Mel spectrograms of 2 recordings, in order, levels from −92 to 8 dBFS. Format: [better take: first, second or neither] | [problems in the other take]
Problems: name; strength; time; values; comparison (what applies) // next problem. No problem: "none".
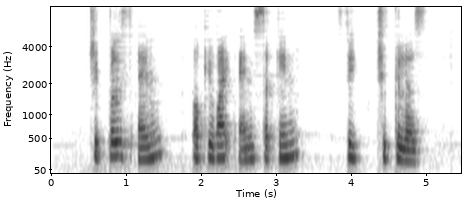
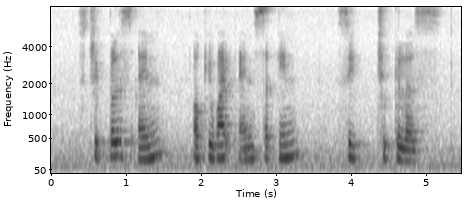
second | noise reduction (neural mask model DeepFilterNet 3)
